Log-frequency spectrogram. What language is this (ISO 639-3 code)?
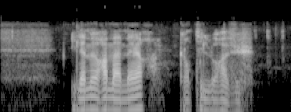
fra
